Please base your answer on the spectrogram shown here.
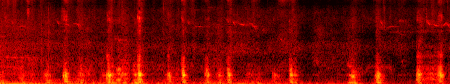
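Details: Pigs on a farm making a long run of short, low grunts, some clustered and some spaced a second or so apart, over faint background noise.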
